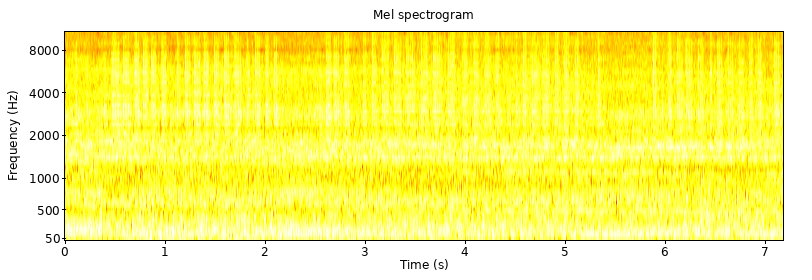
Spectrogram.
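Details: 1994 Polaris Xplorer 300 4x4 after top-end rebuild: raspy buzz riding the engine note at certain RPM ranges and on decel, with or without primary clutch, driving or stationary; nothing obviously rubbing; source unclear.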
